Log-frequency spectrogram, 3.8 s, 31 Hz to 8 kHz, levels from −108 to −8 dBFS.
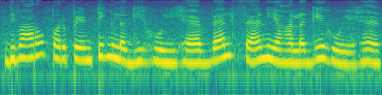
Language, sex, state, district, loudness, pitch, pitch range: Hindi, female, Himachal Pradesh, Shimla, -12 LUFS, 235 Hz, 210-265 Hz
